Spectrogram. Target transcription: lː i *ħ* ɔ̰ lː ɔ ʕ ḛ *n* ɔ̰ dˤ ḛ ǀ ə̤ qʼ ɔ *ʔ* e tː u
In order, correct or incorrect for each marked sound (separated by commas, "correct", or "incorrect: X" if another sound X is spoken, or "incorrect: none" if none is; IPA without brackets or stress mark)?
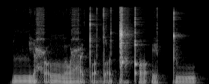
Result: correct, incorrect: d̪, correct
